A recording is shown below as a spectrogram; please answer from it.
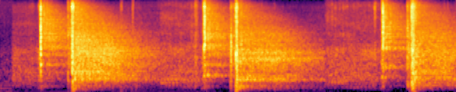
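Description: Skateboard tricks on a concrete floor, three times over: a sharp tail pop, a second clack under half a second later as the board lands, then the wheels rolling away and fading.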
